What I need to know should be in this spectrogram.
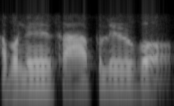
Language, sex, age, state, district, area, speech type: Assamese, male, 30-45, Assam, Biswanath, rural, conversation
